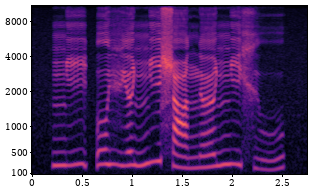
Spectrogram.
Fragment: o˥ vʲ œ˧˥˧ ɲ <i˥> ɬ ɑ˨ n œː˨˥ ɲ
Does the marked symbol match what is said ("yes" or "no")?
yes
